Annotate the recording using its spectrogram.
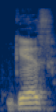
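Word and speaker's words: guess: you silent रहता है गेस गेस means अनुमान जी यू E double S गैस means अनुमान इसी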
